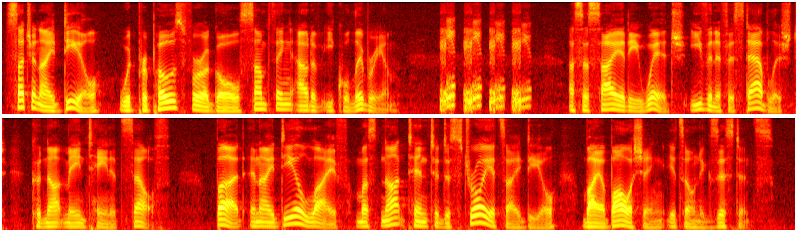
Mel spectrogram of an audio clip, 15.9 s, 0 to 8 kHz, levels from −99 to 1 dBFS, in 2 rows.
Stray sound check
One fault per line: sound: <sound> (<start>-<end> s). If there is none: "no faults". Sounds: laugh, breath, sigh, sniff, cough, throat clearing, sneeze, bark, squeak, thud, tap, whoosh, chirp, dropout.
sound: laugh (4.4-5.3 s)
